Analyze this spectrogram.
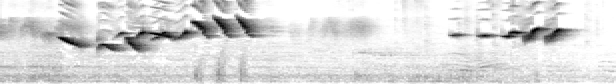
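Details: Two double-collared seedeaters facing each other; a firm bird, three to four years old, sings a fast string of loud slurred whistles stepping upward, pauses about a second, then resumes with held notes and rising sweeps.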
